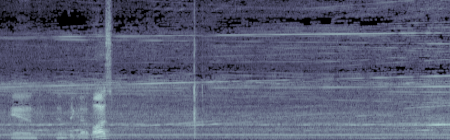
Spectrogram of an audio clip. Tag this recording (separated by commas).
Drill, Tools, Speech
